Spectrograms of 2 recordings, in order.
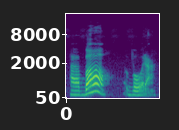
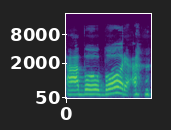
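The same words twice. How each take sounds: First: The stress falls on the second syllable. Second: The stress falls on the third syllable. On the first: The speaker calls it right. "we know that the stress is actually here" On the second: The speaker calls it wrong. "the stress would be in the second to last syllable"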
